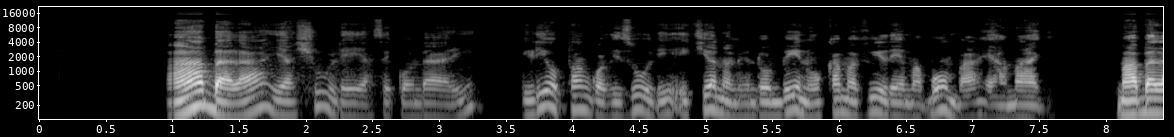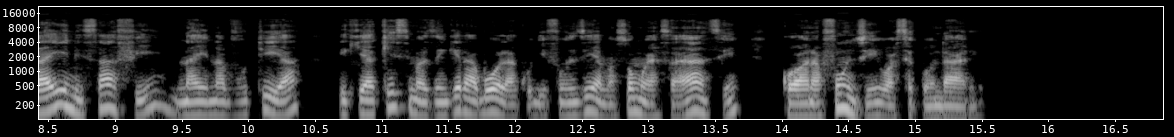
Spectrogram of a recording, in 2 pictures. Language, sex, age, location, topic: Swahili, male, 25-35, Dar es Salaam, education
